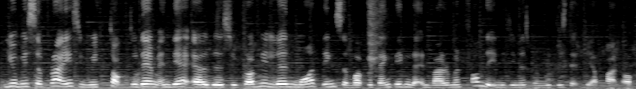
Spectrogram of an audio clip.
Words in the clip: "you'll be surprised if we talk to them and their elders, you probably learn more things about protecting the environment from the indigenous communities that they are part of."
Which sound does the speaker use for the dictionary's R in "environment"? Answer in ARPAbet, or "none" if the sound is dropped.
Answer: R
